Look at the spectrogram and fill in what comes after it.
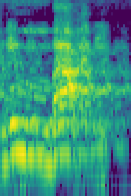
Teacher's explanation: Dan membacanya suara nun diganti dengan suara mim. Contoh, min ba'di dibaca mim ba'di. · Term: iklab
